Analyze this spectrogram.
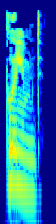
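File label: "gleamed", British English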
